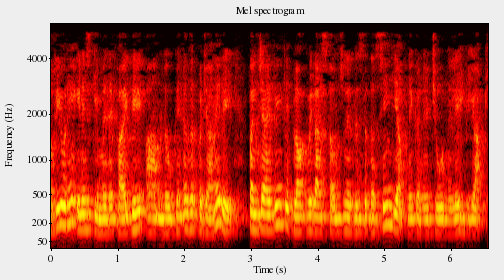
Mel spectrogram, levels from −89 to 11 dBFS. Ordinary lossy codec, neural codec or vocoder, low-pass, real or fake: MP3, 32 kbps; codec, 16 kHz, 4 kbps, FreqCodec, larger model; 5.4 kHz; fake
